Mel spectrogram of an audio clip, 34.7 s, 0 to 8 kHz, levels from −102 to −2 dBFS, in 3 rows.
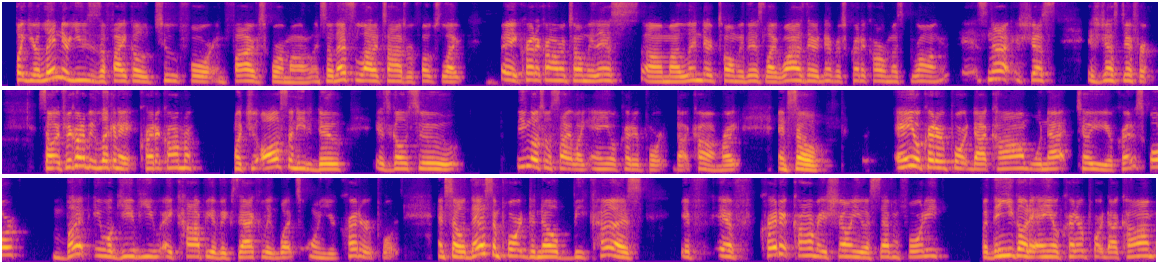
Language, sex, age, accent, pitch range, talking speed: English, male, 30-49, American, 180-220 Hz, 220 wpm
